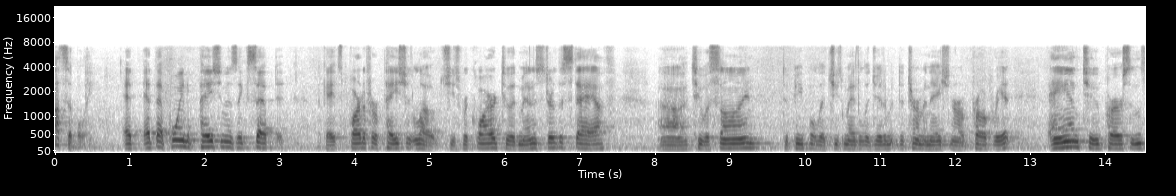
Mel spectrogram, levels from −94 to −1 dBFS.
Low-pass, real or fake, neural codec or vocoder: 7.2 kHz; real; none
